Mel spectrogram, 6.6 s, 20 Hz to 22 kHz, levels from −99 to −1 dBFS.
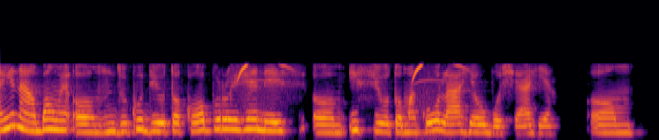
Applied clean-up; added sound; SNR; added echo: none; Animal; 10 dB; none.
